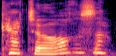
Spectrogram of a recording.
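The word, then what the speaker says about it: quatorze: French as I've said they say tears for 13 and 14 is cattles and 15 is cows and 16 is says but to put them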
